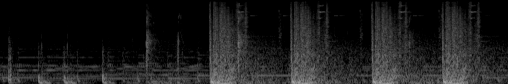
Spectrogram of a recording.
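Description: Sniper rifle fire in the Roblox game Phantom Forces: four loud, evenly spaced booming shots after a stretch of quieter clicks and taps, each shot followed quickly by a mechanical rechambering clack.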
